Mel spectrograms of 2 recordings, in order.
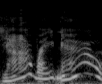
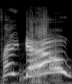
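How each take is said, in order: First: Slow, soft, higher mock-doctor reply; matter-of-fact doctor. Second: High, loud squeal of disbelief; retold shocked question. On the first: Doctor answering panicked patient, soft matter-of-fact reply. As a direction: imitate the doctor confirming it, unhurried and quiet. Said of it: "And she's like". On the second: Patient told the scalpel is coming, shocked squeal. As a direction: imitate a panicked patient, pitch shooting up. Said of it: "And, and I'm like".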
